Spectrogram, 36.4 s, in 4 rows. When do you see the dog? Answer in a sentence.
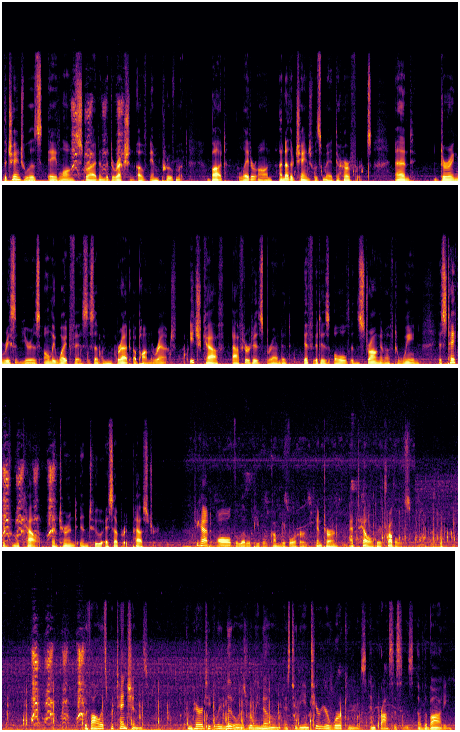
You can hear the dog from 1.1 to 2.6 s, from 18.0 to 19.4 s and from 27.8 to 29.2 s.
